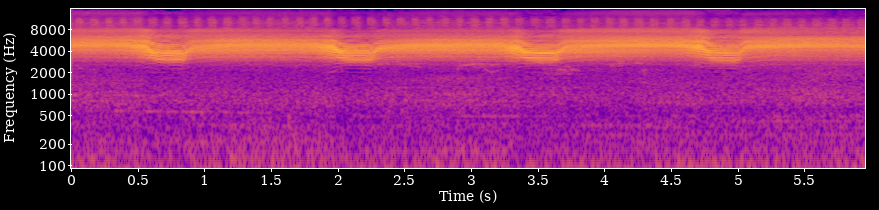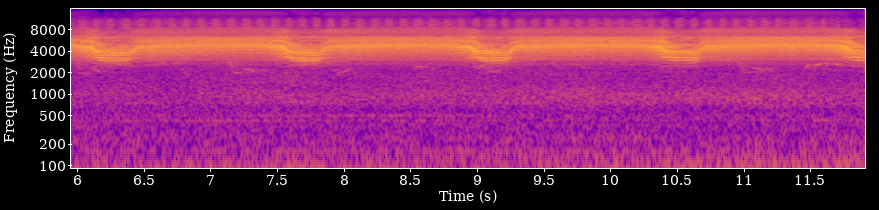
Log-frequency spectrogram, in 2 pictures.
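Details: Night chorus of T. pruinosus cicadas in Carey Park, June 15, 2010, first cicadas heard that year; steady shrill buzzing with rhythmic dips and swells roughly every 1.4 seconds, no other clear sounds.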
